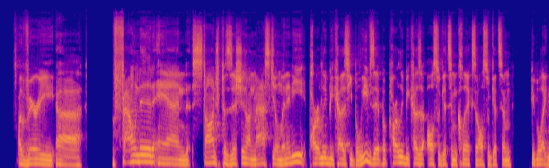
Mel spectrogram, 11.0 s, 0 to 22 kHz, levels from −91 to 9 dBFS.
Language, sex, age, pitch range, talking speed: English, male, 20-39, 105-130 Hz, 155 wpm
